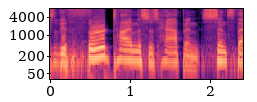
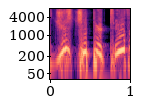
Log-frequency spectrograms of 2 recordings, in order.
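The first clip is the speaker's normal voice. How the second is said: imitating wife; 11 semitones higher than usual. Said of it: "She goes".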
